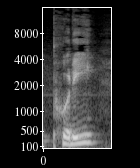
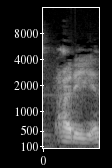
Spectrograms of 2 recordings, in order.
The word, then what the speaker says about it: PuTTY: For years, I called it PuTTY because it's spelled like putty. And I guess you could say it's PuTTY, but it's talking about the command put, so it's PuTTY.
